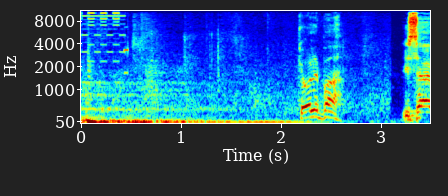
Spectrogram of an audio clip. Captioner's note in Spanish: Suena el celular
